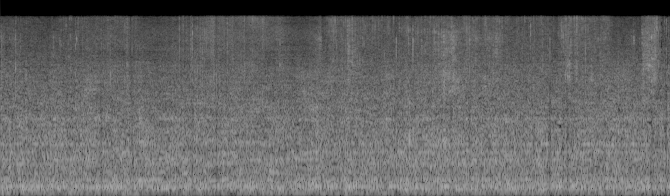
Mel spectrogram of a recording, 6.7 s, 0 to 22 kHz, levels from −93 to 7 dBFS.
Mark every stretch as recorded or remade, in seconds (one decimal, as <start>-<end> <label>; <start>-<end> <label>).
0.0-0.9 recorded; 0.9-3.2 remade; 3.2-6.7 recorded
